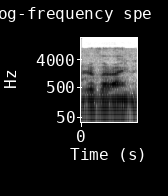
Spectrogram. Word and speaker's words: riverine: The riverine area. Riverine. Yes. That's the pronunciation.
